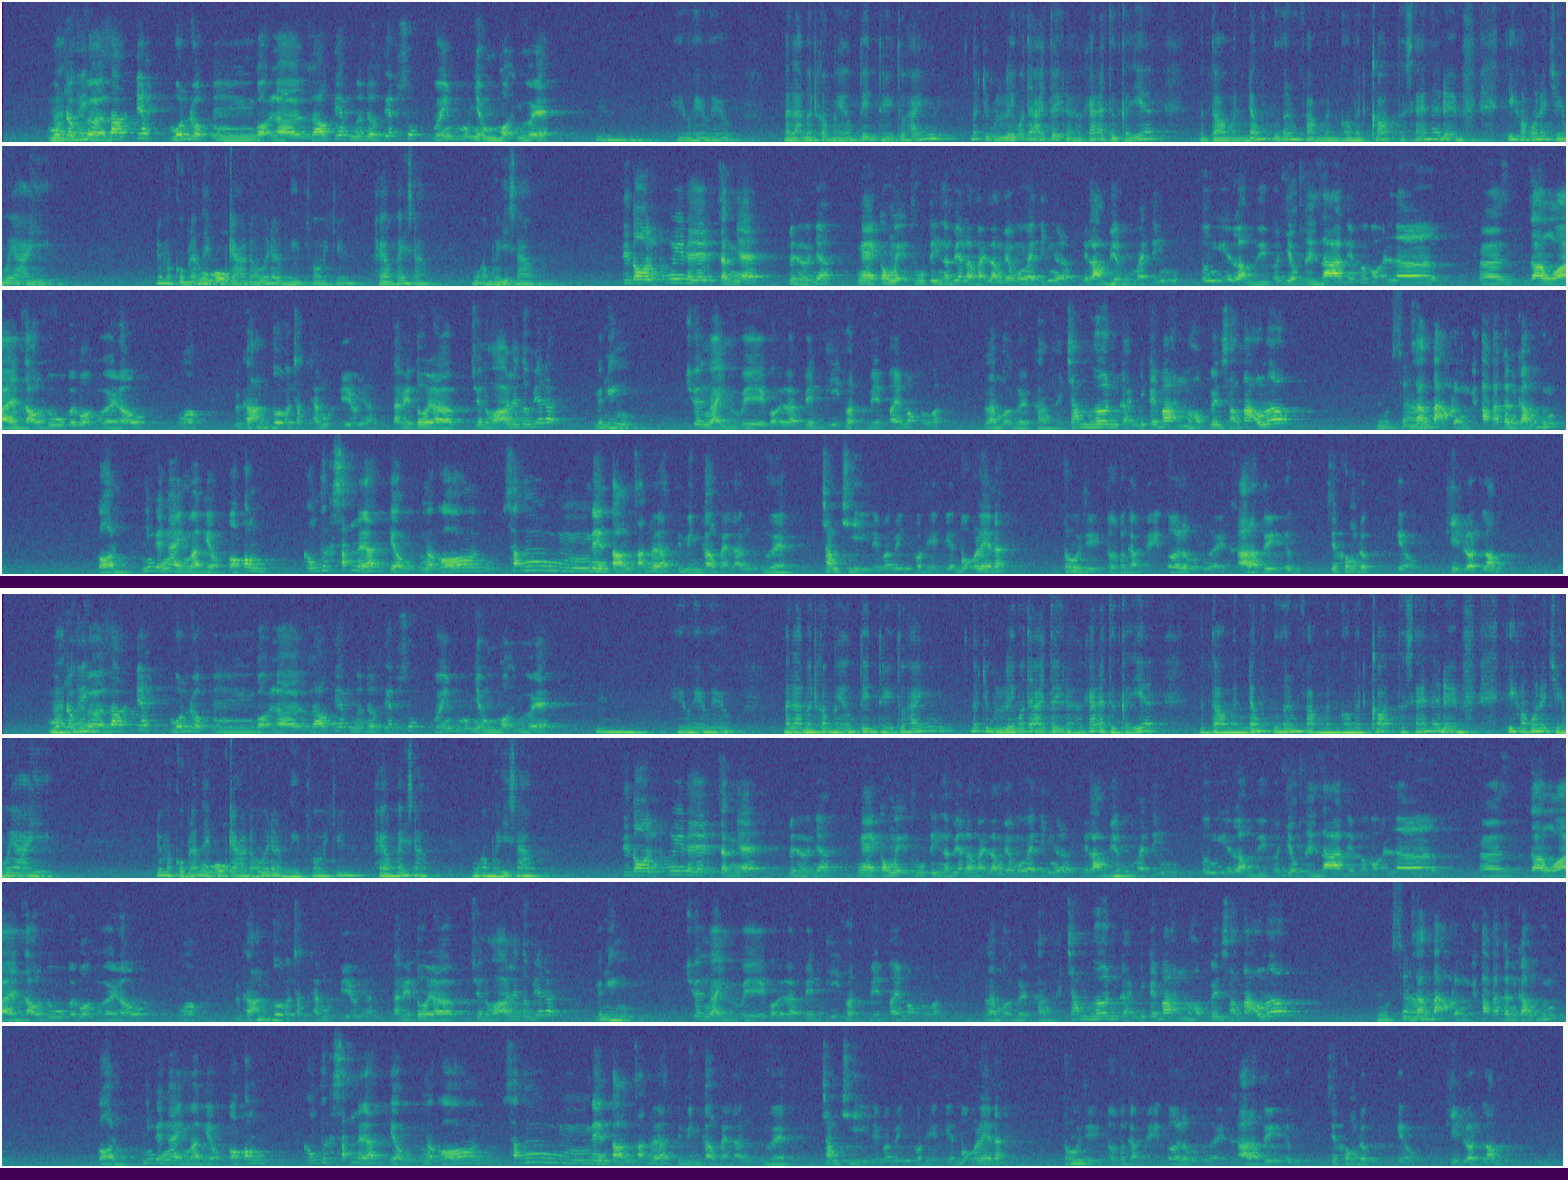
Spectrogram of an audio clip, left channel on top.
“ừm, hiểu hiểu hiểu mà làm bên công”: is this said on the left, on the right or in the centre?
Centre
